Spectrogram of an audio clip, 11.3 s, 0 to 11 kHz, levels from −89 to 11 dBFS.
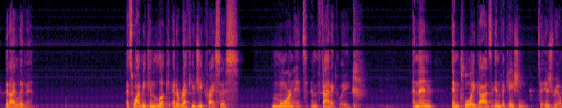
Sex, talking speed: male, 125 wpm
